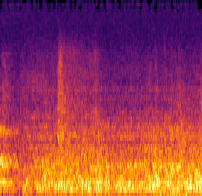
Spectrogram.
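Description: Steady rushing noise with a low hum underneath, and a faint tick about half a second in: background room and recording noise.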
